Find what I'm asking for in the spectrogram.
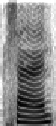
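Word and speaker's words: Shyne: And it's pronounced shiny? – Shine, just shine.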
